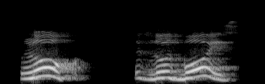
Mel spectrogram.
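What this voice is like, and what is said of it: Deep bellowing character voice. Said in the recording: “The deep voice bellowed like a foghorn”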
